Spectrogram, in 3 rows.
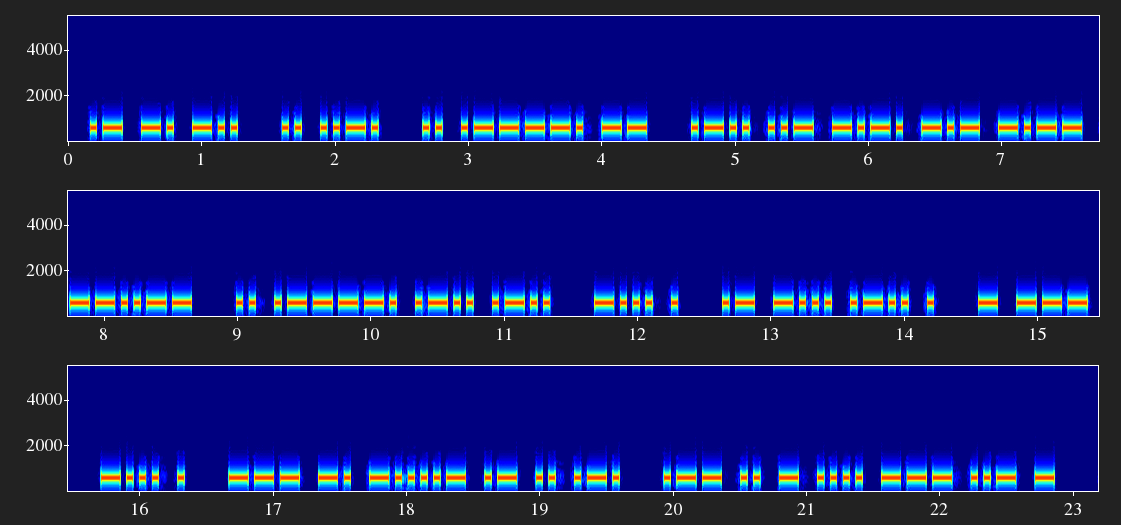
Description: Morse code, heard as a keyed tone, about 25 wpm, 600 Hz. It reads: AND IF I'M LUCKY, I'LL BE ABLE TO BE ON-AIR WITHOUT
